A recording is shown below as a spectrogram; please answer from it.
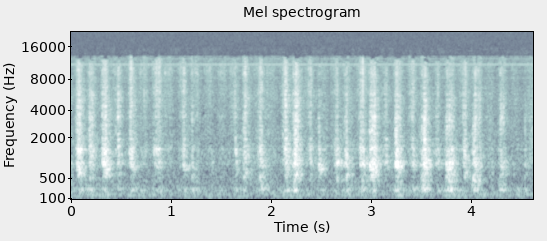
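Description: A wooden stylus, held in the fingers, scratches away the black coating of a flat scratch art sheet with a metallic layer underneath as it lies on a table. Quick short strokes make a steady run of dry, raspy scrapes with a midrange rasp near 1 kHz and bright, hissy edges. Each stroke stops abruptly with no ring.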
